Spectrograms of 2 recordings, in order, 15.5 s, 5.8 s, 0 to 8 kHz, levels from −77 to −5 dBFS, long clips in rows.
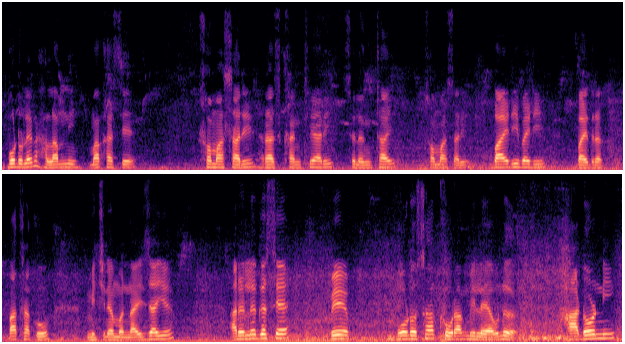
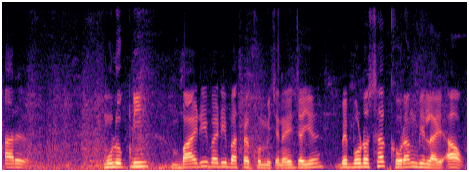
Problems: constant background noise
